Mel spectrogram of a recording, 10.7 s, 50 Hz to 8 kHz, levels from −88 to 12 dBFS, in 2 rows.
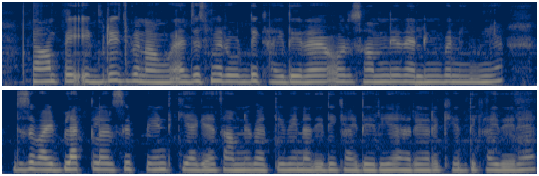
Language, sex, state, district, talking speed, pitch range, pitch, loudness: Hindi, female, Bihar, Saharsa, 240 wpm, 205-225 Hz, 215 Hz, -35 LUFS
